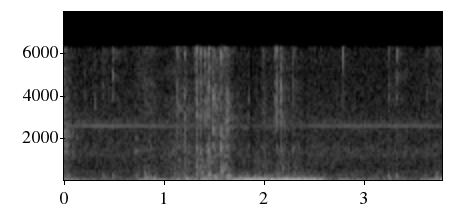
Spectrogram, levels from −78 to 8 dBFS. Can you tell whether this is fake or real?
real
